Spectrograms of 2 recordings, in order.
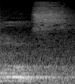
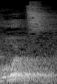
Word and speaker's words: Wurtz: Many people may pronounce it as Wurtz. You may pronounce it as Wurtz or you may pronounce it as Wurtz.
